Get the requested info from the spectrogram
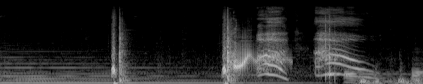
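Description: Cartoon sound effects over steady background music: a single sharp knock about a second in, then two falling, pitched glides in quick succession.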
